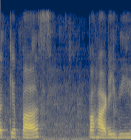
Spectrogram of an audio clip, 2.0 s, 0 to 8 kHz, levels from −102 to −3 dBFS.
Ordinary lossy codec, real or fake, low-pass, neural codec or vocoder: none; fake; 7.2 kHz; codec, 24 kHz, 6 kbps, HILCodec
